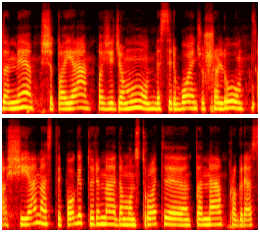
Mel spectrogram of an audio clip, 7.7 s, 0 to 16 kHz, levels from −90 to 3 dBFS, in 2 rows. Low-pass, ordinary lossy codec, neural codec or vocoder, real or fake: 14.4 kHz; Opus, 24 kbps; none; real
